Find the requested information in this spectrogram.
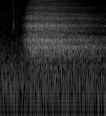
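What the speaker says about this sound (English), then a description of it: "Big breath out through your mouth" A long, steady exhale through the mouth starts after a short quiet pause and stays fairly loud and close for nearly two seconds. It is a deep, breathy whoosh that fades slowly, with no talk.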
